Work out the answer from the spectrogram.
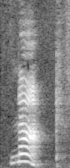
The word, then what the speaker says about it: knock: N-ak, knock. Silent K, here we have K-N-O-B, that's going to be pronounced with just the N sound.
